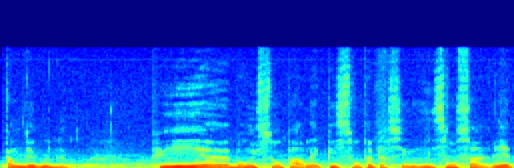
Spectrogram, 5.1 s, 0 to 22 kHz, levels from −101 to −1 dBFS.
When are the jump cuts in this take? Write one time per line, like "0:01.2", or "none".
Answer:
none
